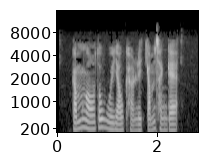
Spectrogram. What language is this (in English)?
Cantonese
